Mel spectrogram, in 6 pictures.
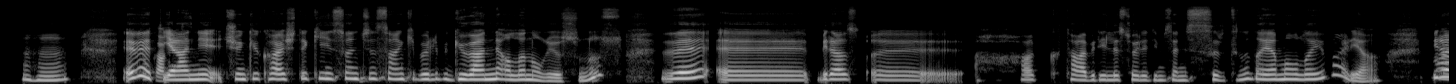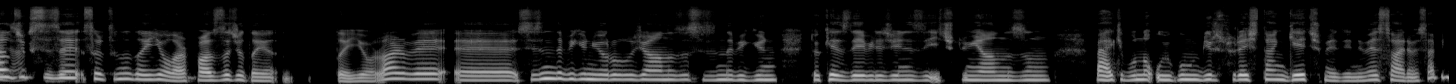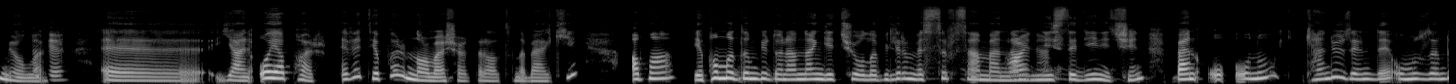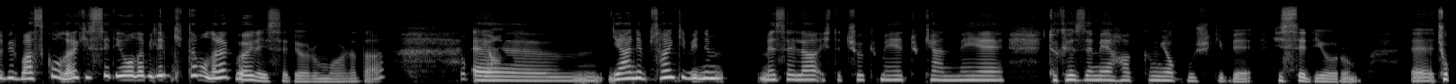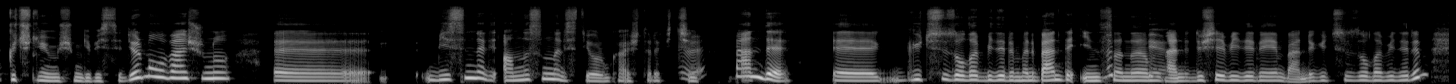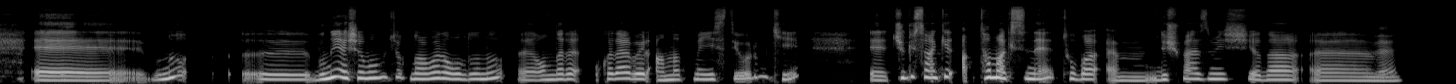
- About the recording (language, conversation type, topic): Turkish, advice, Herkesi memnun etmeye çalışırken neden sınır koymakta zorlanıyorum?
- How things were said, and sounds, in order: tapping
